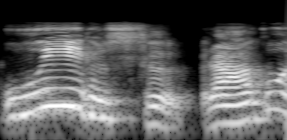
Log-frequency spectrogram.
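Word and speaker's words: ウイルス: 우리는 이제 영어를 한국인들은 영어를 어느 정도 하는데 한국인이 영어를 할 때 배운 학교에서 배운 영어식 발음과 일본식 발음이 너무 다른 경우가 있어요. 예를 들어 한번 읽어 보세요. 자, 요거 한번 읽어 볼까요? 자, 요거는 우이루스라고 읽어서 뜻은 놀랍게도 바이러스입니다. 진짜 그 바이러스요.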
